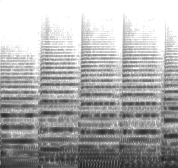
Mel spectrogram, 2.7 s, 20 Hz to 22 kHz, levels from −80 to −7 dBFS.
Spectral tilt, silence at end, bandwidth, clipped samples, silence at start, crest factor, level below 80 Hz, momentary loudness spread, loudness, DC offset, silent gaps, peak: -6.5 dB/octave; 0 s; 14 kHz; under 0.1%; 0 s; 16 dB; -28 dBFS; 2 LU; -20 LUFS; under 0.1%; none; -4 dBFS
